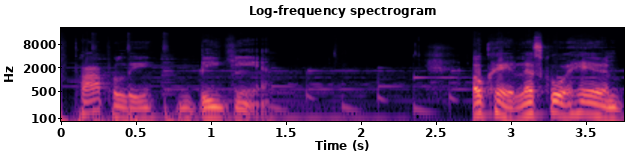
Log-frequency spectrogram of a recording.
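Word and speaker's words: Bigen: Now when it comes to demi-permanent, I'm always using Beijing, but it's pronounced properly Begin.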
